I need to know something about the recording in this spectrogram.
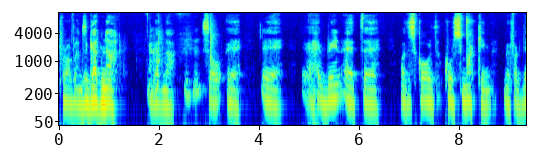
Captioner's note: hebrew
